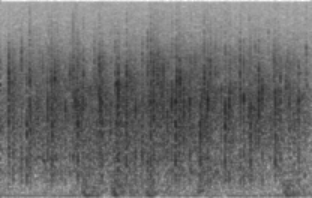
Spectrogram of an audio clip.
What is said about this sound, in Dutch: Ja, u, dat, dat applaus kwam een beetje aarzelend dan zo.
